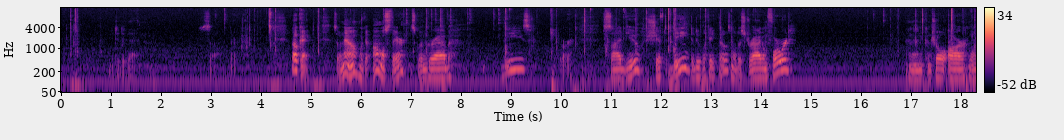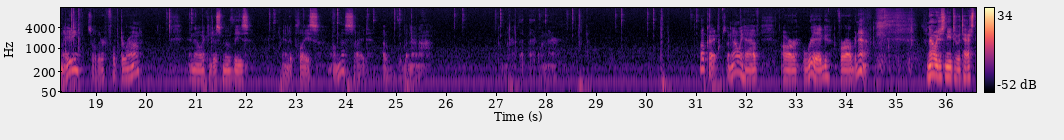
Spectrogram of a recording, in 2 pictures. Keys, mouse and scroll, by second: 0.2 ctrl+r, 4.2 s, 5.1 a, 6.5-8.2 right drag, 9.2-10.3 drag, 9.8 KP_3, 12.2 shift+d, 17.7 ctrl+r, 20.4-21.8 right drag, 21.1 g, 22.4 click, 22.6 g, 24.0 g, 25.2 g, 27.3 g, 28.6 g, 30.3 g, 31.3 Tab.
